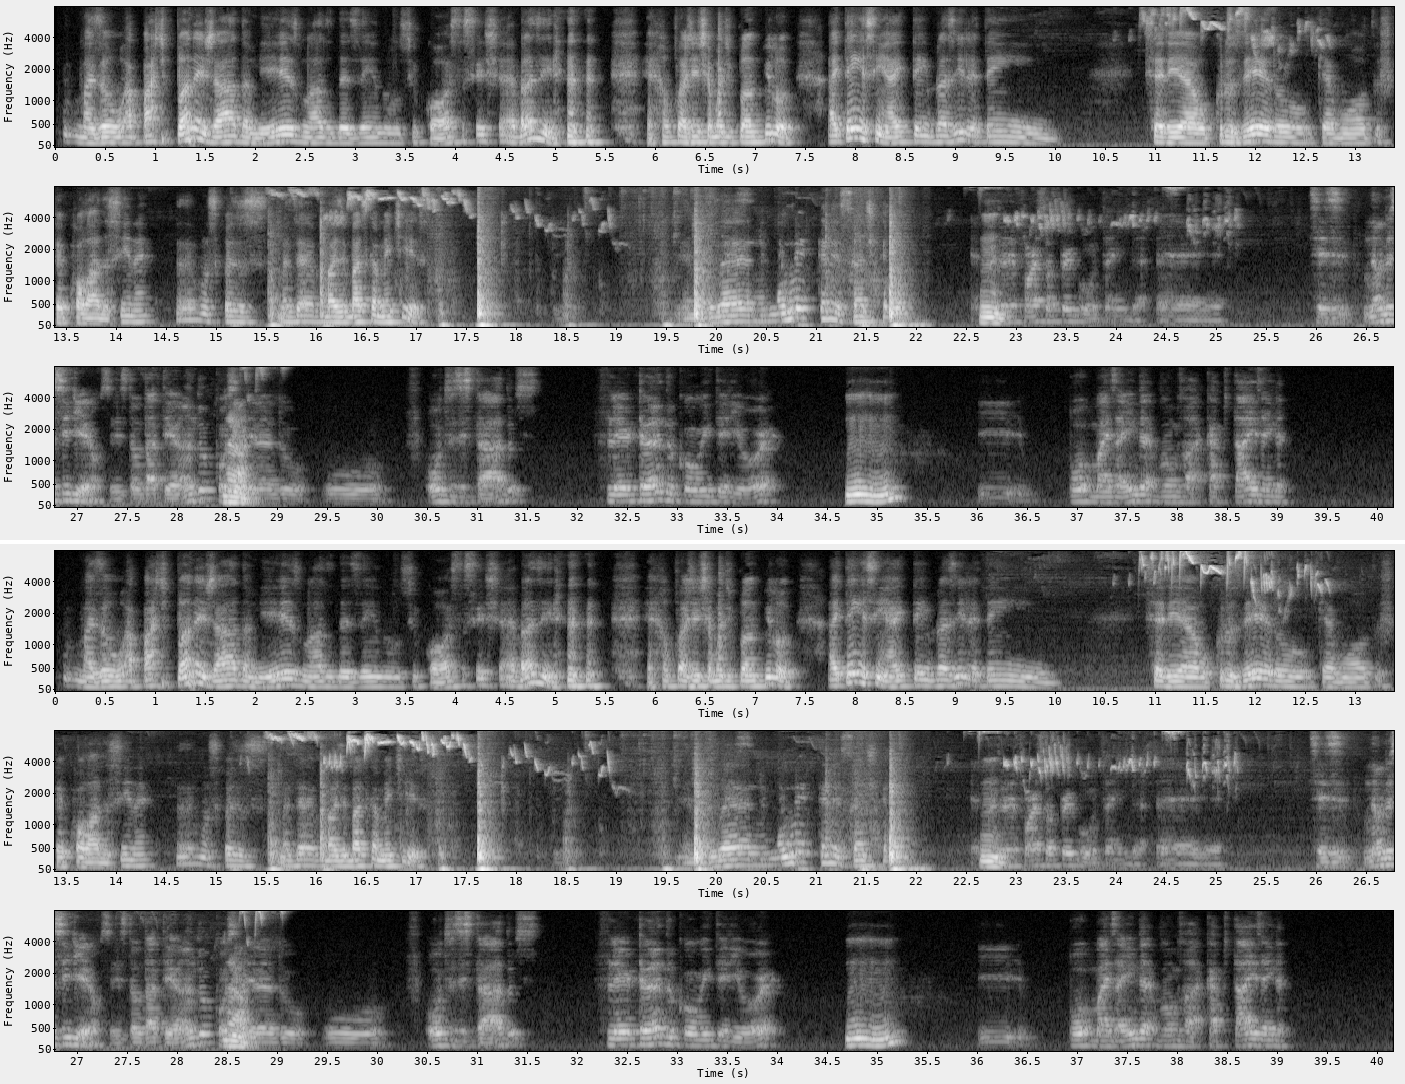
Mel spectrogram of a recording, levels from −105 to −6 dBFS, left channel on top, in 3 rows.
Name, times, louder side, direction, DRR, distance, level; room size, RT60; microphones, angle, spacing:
voice 1, 0.1-10.0 10.9-14.3 14.6-17.1 19.6-21.9 22.6-22.9 28.5-28.8 34.7-35.3, left 3 dB, 65° left, 0.5 m, -26 dB
sound 1, 10.7-12.7 15.3-19.1 22.5-25.2 28.6-29.1, right 9 dB, 50° right, 0.4 m, -26 dB
sound 2, 15.1-15.2 15.5-15.7 16.0-16.2 16.8-18.1 18.5-18.8 19.0-20.1 20.8-22.1, right 1 dB, 25° left, 1.1 m, -25 dB
voice 2, 19.7-20.3 21.1-21.5 22.5-25.1 25.9-30.1 30.5-31.6 32.2-34.0 36.0-36.6 36.9-39.0, right 1 dB, ahead, 0.9 m, -37 dB
2.7 x 2.1 x 2.3 m
head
